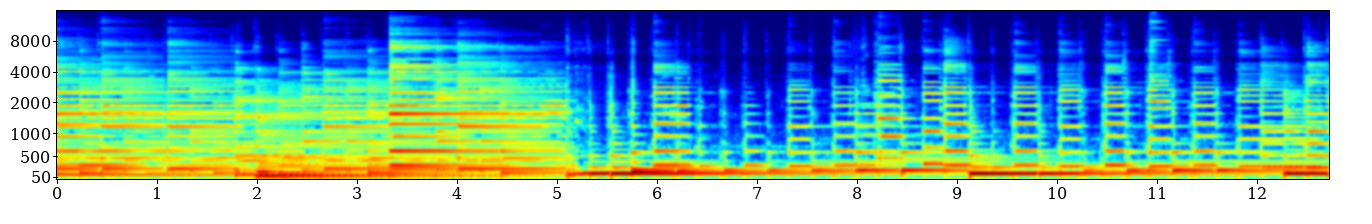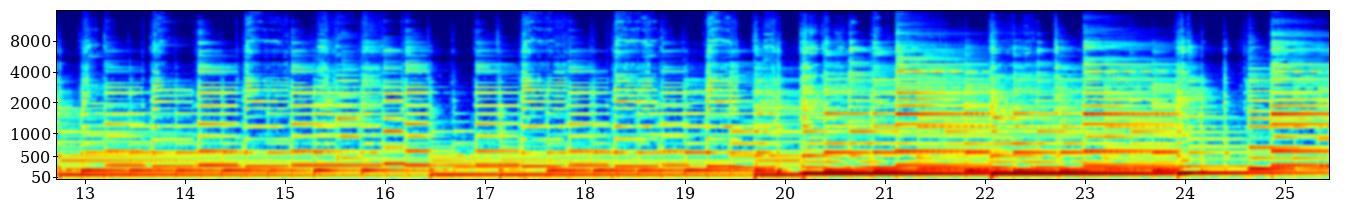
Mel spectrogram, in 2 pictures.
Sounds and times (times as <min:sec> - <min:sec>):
Music: 0:00.0 - 0:25.4.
